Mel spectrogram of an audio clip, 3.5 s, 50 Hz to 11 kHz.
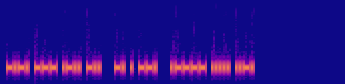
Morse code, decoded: COLD NEG 15F

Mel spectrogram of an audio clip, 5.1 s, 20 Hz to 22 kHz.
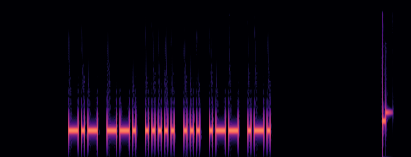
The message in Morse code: KG5SWR

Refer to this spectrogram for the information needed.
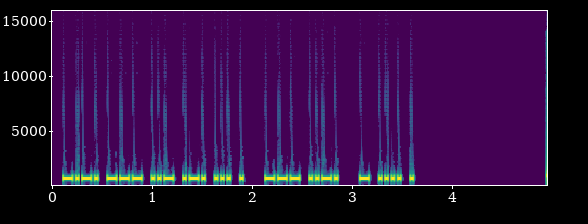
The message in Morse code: COURSE OF THE

